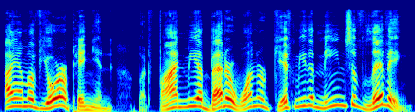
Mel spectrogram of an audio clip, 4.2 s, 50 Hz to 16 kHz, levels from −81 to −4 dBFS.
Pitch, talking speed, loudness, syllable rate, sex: 185 Hz, 260 wpm, -17 LUFS, 6.0 syllables/s, male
